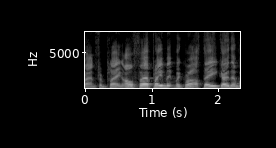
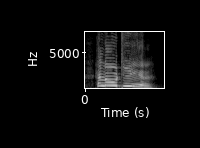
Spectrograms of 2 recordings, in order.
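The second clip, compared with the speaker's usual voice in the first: shrill, very loud, very high put-on Scottish woman's voice; 12 semitones higher, 10 dB louder than usual. Doing the character Robin Williams played, saying dear, Mrs. Doubtfire voice. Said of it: "High pitched Scottish woman saying dear".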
